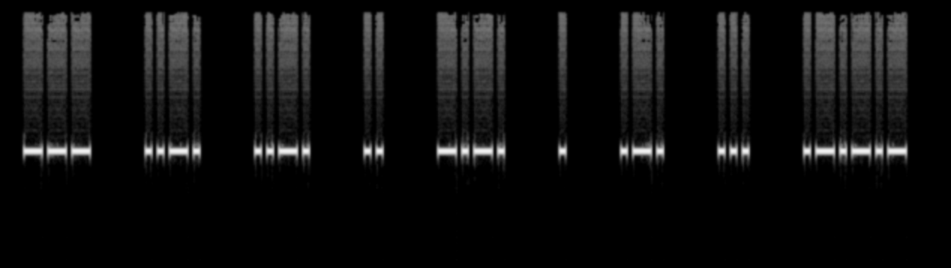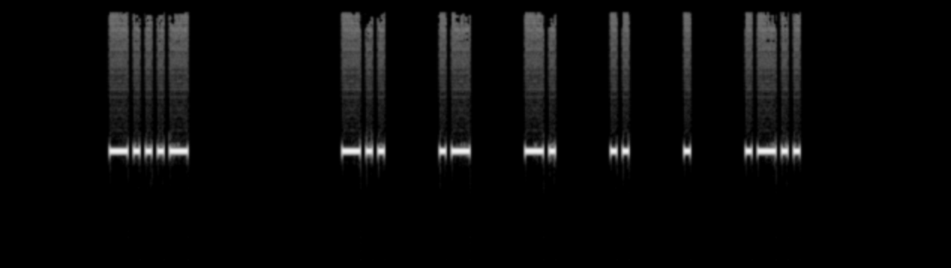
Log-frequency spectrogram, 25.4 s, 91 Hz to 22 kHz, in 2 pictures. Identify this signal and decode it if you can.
Morse code, heard as a keyed tone, about 15 wpm, spaced as for 8 wpm, 1000 Hz. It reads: OFFICERS. <BT> DANIEL
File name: qotdfiles / 8wpm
